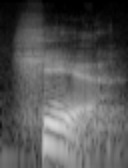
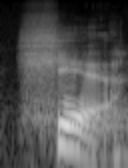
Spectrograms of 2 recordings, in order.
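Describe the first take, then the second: First: One vowel sound with an R at the end. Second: One vowel sound with an R at the end.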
